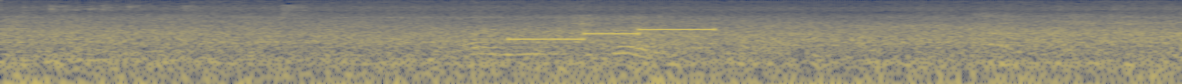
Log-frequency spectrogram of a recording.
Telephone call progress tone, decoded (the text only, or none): special information tone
